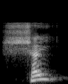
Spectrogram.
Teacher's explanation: 점 하나 찍히면 거성이니까 가장 높은 소리니까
